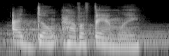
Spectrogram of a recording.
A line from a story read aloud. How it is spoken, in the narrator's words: I snapped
